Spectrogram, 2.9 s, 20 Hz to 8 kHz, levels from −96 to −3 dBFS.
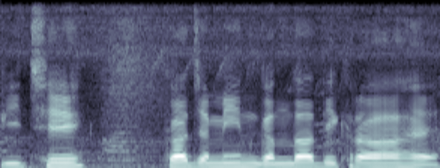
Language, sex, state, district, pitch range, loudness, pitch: Hindi, male, Madhya Pradesh, Katni, 140-155 Hz, -15 LUFS, 150 Hz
